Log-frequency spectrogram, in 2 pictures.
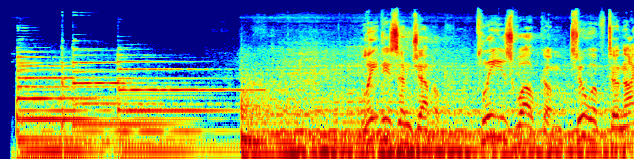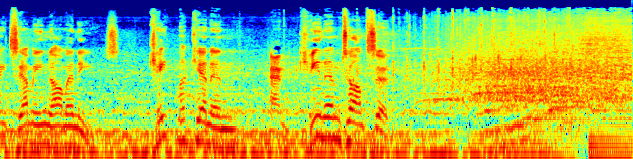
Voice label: show and stadium announcers, men

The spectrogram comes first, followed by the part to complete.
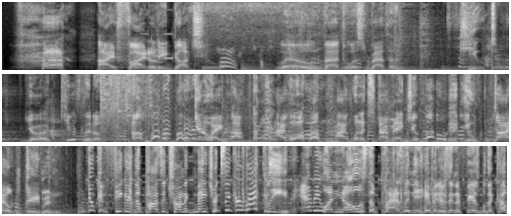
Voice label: animation men

